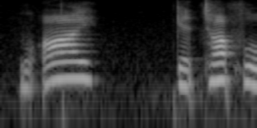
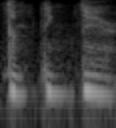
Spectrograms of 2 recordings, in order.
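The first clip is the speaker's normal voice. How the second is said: whispering; 5 semitones lower, 10 dB quieter than usual. Pretend. Hearing a noise, sneaking.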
